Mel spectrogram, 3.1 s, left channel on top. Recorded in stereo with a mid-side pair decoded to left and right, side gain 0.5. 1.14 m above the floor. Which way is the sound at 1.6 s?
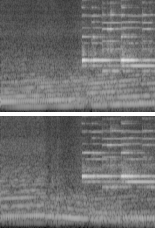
40° left.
